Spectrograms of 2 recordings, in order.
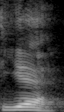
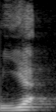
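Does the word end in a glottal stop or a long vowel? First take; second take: long vowel; glottal stop. First: It ends in a long vowel, no glottal stop. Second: It ends in a glottal stop. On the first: The speaker calls it wrong. "It's not Ya" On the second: The speaker calls it right. "Now it became Ya. Now because we have Hamza at the top"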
